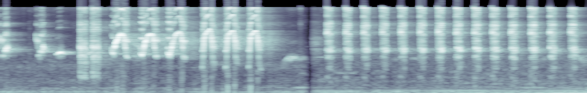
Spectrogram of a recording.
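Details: Harsh, squawking black-winged myna song played as a lure for silent birds: arched scratchy notes, then a steady series of rasping chatters about three per second.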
